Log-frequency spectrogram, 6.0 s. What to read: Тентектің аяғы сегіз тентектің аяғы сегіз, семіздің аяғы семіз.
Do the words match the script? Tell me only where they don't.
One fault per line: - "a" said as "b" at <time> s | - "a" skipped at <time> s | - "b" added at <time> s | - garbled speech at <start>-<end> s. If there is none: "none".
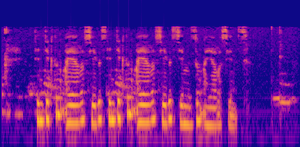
none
